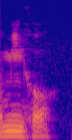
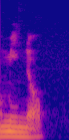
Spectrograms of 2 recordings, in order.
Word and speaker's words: Minho: Bueno, puede ser, ahí estamos en un debate porque no sabemos si se pronuncia Minho o Mino, pero Dani dice que se puede pronunciar de cualquier manera. Yo digo que sí, porque él lo ha dicho de las dos maneras, entonces si él lo dijo de las dos maneras, de las dos maneras.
